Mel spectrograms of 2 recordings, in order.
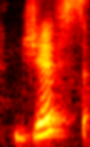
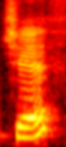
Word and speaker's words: GIF: gif is um and it is pronounced jif i was very convinced for a long time that it was gif and i was corrected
